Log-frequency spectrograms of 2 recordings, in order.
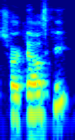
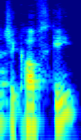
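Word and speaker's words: Czarkowski: friend of mine um charkowski that is correct but not good enough a friend for you to actually know how to pronounce my name oh god no it's okay maybe maybe strong maybe strong acquaintance would be uh that's chakovsky and i'm a developer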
